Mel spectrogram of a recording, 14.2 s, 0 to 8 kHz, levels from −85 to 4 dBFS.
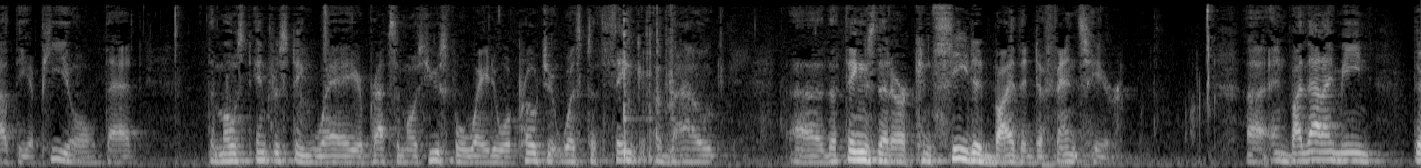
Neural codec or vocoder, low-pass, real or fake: none; 7.2 kHz; real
